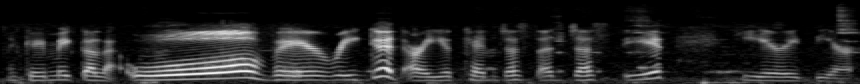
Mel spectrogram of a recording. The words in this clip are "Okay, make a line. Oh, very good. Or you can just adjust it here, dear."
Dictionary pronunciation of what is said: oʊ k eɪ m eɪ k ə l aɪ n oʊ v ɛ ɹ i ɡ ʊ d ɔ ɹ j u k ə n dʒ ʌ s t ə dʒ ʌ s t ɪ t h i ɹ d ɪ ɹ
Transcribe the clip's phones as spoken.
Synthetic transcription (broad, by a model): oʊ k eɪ m eɪ k ə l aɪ oʊ v ɛ ɹ i ɡ ʊ d ɔ ɹ j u k ə n dʒ ʌ s t ə dʒ ʌ s t ɪ t h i ɹ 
